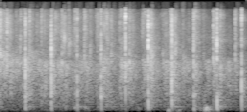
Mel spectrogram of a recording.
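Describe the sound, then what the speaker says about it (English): Sparse, fairly quiet clapping from a school board meeting audience, with distinct individual claps spaced through the room rather than a full ovation. "So let's give a round of applause for that."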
